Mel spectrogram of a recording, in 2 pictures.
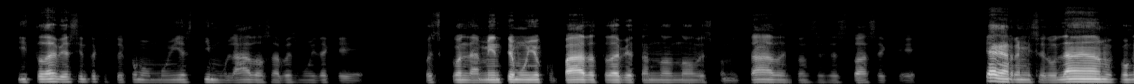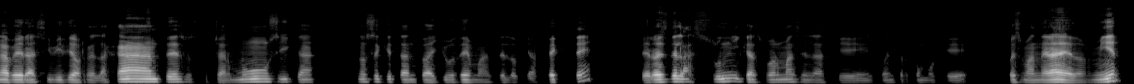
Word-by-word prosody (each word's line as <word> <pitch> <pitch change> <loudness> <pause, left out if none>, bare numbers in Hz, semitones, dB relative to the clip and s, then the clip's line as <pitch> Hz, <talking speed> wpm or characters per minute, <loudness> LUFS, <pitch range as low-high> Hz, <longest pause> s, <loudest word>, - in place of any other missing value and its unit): y 120 - -10
todavía 120 0 +1
siento 120 +1 -14
que 125 - -39
estoy 105 -1 -21
como 110 -1 -16
muy 105 +1 -17
estimulado, 110 -1 -11
¿sabes?, 105 +1 -17
muy 100 0 -25
de 105 0 -17
que, 90 -1 -21 0.6
pues, - - -15
con 110 -1 -4
la 100 0 -4
mente 110 +2 +2
muy 110 -1 +1
ocupada 110 +1 +4
todavía, 105 -1 -1
tan 105 0 -15
no 105 0 -11
no 100 0 -14
desconectado. 105 +3 -7
Entonces, 100 0 -24
esto 100 0 -15
hace 100 -1 -14
que, - - -25 0.7
que - - +6
agarre 125 -7 +8
mi 110 -1 -5
celular, 120 +4 +5
me 115 -1 -3
ponga 110 -1 -3
a - - +3
ver 105 0 +1
así 110 +2 -6
vídeos 110 -1 -6
relajantes, 120 +4 +2
escuchar 105 -3 -17
música. 120 -1 -7 0.4
No 115 - -12
sé, 125 +1 -13
qué 120 -1 -14
tanto 110 -2 -11
ayude 105 +1 -8
más 105 -1 -22
de - - -19
lo 105 - -22
que - - -25
afecte, - - -8 0.5
pero 100 +2 -2
es 115 0 -1
de 135 - +2
las 125 0 -8
únicas 125 -4 -6
formas 110 +1 -12
en 105 -1 -21
las 100 0 -19
que 95 -2 -21
encuentro 100 +1 -28
como 100 -1 -27
que, 95 -2 -20 0.4
pues, 105 0 -12
manera 105 +2 +2
de 105 -3 +5
dormir. 105 +9 0
110 Hz, 175 wpm, -23 LUFS, 100-115 Hz, 0.7 s, agarre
